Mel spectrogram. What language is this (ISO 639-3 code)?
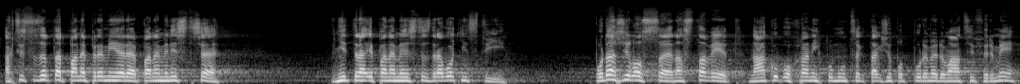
ces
